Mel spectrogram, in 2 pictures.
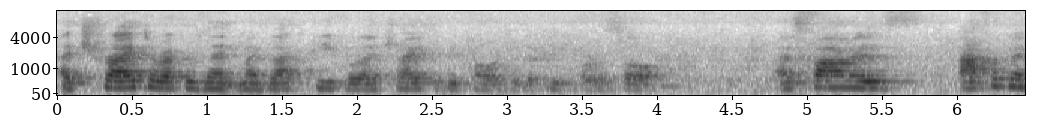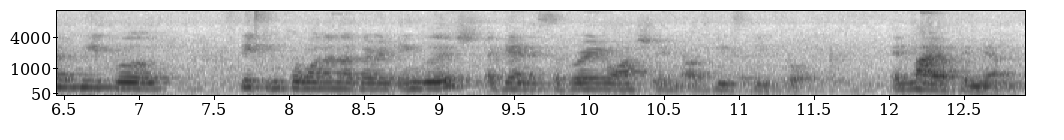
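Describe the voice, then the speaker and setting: A woman's voice: on the low side, fairly even intonation, moderate pace, reverberant, a little hiss or hum, rough recording. A woman with a New York and Jamaican accent, chatting opinionatedly and laughing easily while she cooks in a rental kitchen. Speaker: cooking competitor. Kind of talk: casual chat while cooking.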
